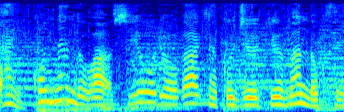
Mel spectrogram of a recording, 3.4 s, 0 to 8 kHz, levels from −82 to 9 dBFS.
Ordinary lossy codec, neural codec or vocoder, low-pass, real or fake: none; vocoder, 22.05 kHz, 80 mel bands, Vocos; 7.2 kHz; fake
